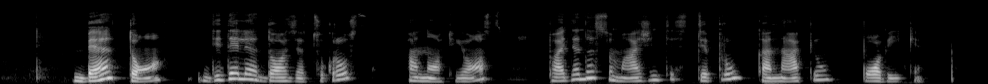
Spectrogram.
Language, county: Lithuanian, Kaunas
